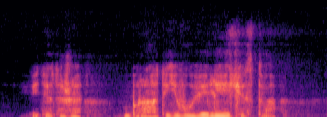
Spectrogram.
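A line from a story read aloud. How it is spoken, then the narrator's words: Whispered. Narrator (Russian): прошептала Неан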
